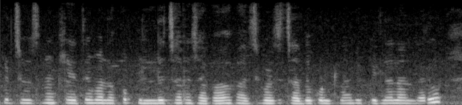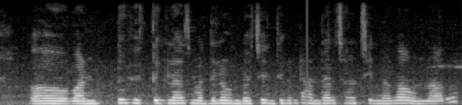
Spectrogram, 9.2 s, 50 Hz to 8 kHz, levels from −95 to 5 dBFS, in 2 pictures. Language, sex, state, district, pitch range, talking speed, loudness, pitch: Telugu, female, Telangana, Nalgonda, 200-220 Hz, 170 wpm, -16 LUFS, 210 Hz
